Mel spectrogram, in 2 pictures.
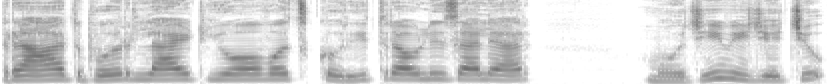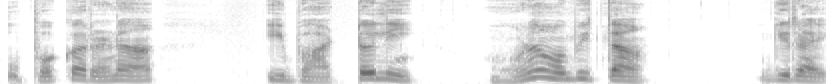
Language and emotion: Goan Konkani, fearful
